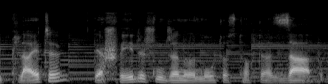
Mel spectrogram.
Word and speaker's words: Saab: Mit staatlichen Hilfen und Privatinitiative einer Gruppe von Großindustriellen soll die Pleite der schwedischen General Motors-Tochter Saab, oder wie es richtig ausgesprochen wird, Saab, verhindert werden.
